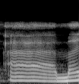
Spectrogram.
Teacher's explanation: you are going to clearly sound the nasalization of that particular nun. So that is why I say amanna. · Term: idharun bigunna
